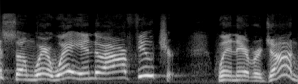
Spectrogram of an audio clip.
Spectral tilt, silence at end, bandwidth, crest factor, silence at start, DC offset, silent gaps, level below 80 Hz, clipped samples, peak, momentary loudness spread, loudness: -4.5 dB/octave; 0 s; 11.5 kHz; 14 dB; 0 s; under 0.1%; none; -60 dBFS; under 0.1%; 0 dBFS; 7 LU; -14 LUFS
